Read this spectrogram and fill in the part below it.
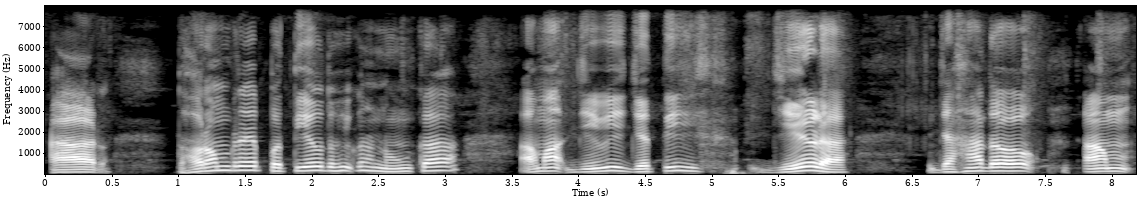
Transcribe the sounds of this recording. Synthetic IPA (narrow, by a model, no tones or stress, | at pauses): aɾ | d̪ʱɔɾɔmɾɛpət̪iəwd̪ɔɦujuʔkananɔŋka | a̰maʔd͡ʒiwid͡ʒət̪id͡ʒijəɽa | d͡ʒaɦãd̪ɔ | am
